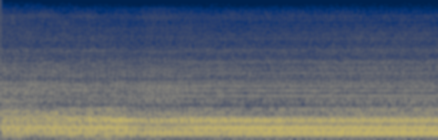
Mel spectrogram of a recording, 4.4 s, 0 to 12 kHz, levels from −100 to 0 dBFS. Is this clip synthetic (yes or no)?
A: yes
